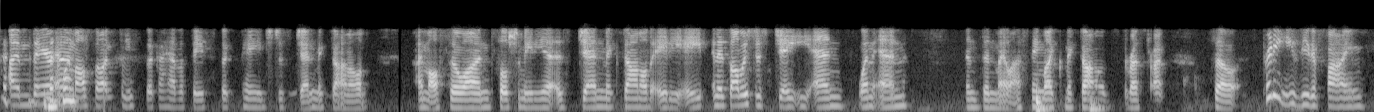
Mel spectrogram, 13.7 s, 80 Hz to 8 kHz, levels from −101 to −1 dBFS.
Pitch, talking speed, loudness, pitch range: 175 Hz, 210 wpm, -23 LUFS, 165-200 Hz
